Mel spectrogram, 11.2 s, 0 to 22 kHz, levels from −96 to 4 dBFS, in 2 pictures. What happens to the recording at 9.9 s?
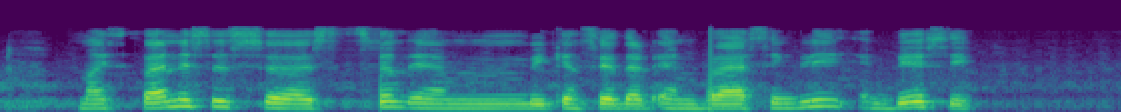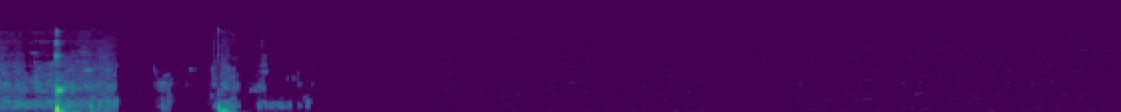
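Headset voice packets were lost from 9.93 to 9.96 s, a 30 ms gap fitting several dropped frames. The phone filled it by looping the best-matching recent waveform, so this concealed Bluetooth headset packet loss is a brief buzzy tone at full level, warbling as real audio returns.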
